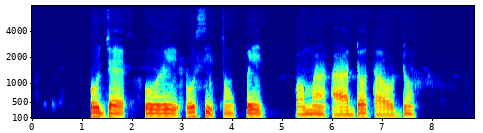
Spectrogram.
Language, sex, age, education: Yoruba, male, 30-45, tertiary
